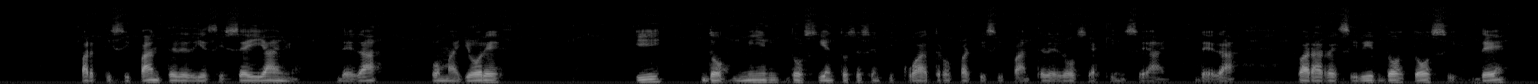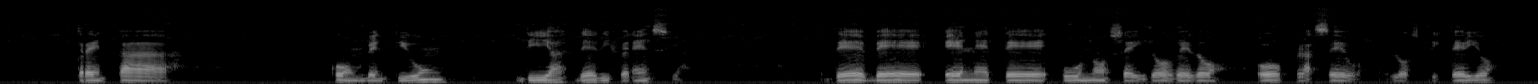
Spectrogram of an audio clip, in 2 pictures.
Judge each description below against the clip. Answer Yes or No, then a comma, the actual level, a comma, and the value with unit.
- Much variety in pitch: Yes, wide, 7.9 semitones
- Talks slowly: Yes, slow, 70 wpm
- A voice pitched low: Yes, very low, 85 Hz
